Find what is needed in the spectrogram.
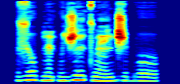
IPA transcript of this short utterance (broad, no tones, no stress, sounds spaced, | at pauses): z o b ɛ̃ p u j ʒ ĩ t w ɛ̃ d͡ʒ e b o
